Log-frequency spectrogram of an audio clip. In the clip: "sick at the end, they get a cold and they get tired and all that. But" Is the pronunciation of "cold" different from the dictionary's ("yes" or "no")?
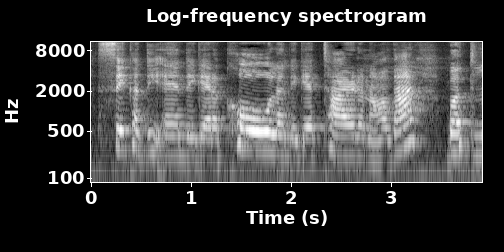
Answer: yes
